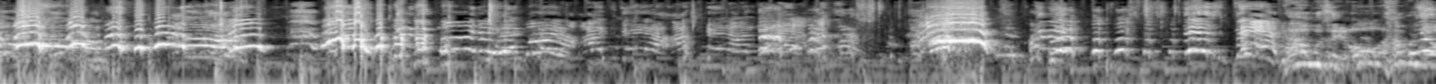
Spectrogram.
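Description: A group of people shrieking, exclaiming and laughing in reaction to tasting a bad-flavoured jelly bean, with one long, loud scream about nine and a half seconds in. Background music plays underneath.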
